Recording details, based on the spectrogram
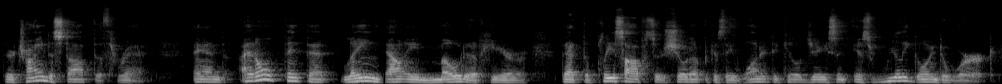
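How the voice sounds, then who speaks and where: A man's voice: mid-range voice, animated, normal speed, darkish tone. A man hosting his own show, critiquing a legal document in an explanatory, opinionated way with frequent fillers. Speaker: show host and technical writing consultant. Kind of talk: casual commentary critiquing a document.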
